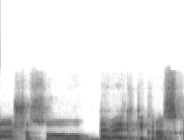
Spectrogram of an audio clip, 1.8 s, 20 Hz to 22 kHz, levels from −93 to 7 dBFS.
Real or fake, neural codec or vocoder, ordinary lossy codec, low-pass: real; none; Opus, 24 kbps; 10.8 kHz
